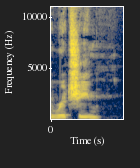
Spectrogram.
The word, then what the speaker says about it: Ritchie: Ritchie. Last name is spelled R-I-T-C-H-I-E.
